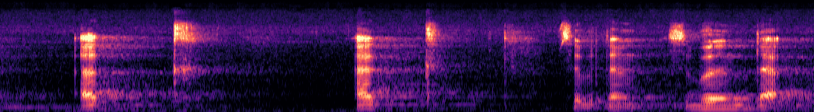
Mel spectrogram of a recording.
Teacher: Kaf ketika mendapatkan huruf sukun, maka dia berdesis ak, karena lebih dominan huruf ini keluar udaranya.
